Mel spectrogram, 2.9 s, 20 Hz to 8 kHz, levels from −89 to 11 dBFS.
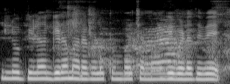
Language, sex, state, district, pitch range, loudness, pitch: Kannada, female, Karnataka, Bangalore, 200-215 Hz, -14 LUFS, 205 Hz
